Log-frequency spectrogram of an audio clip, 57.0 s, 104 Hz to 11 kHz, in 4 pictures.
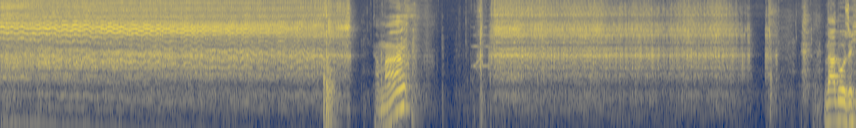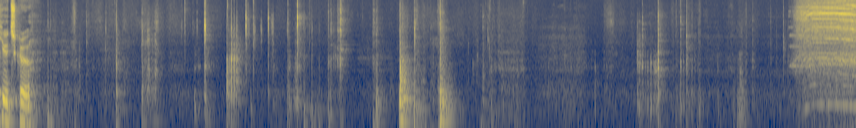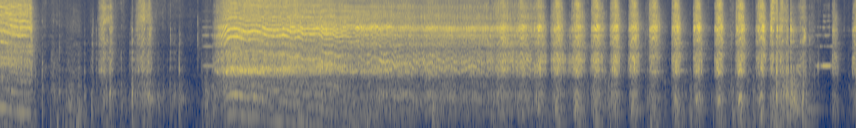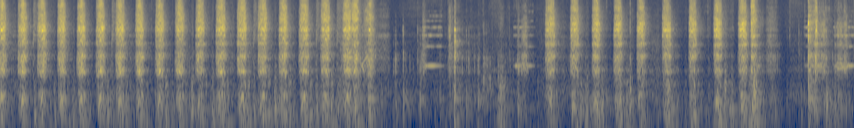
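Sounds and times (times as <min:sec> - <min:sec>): cordless screwdriver motor whine: 0:00.0 - 0:05.9, 0:07.9 - 0:13.0, 0:27.4 - 0:29.2, 0:31.9 - 0:41.7, 0:56.2 - 0:57.0
screwdriver clutch clicking: 0:55.3 - 0:57.0.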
